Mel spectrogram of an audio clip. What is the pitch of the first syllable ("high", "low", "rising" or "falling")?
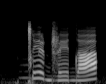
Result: falling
